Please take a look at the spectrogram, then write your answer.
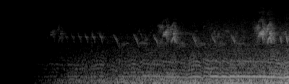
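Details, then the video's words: Carpenter bee in nature, a steady low droning buzz that swells louder over three seconds, with faint high chirping birds in the background. "l'Abeille charpentière"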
